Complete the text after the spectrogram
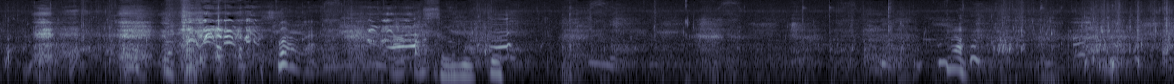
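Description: Muddy water splashes and sloshes.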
